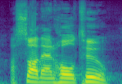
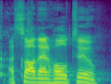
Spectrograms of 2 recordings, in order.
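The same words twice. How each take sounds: First: Louder, punched proud brag; bragging at full volume; proud call. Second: Said in the usual way. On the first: Shown as a demonstration. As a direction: shout it like a proud player. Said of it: "repeats line louder". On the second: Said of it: "second take".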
